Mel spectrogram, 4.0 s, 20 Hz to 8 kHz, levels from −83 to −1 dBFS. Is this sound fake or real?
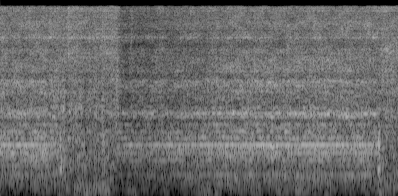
fake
